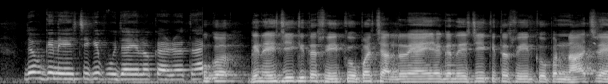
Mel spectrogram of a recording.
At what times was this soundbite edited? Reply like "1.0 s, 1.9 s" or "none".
2.0 s

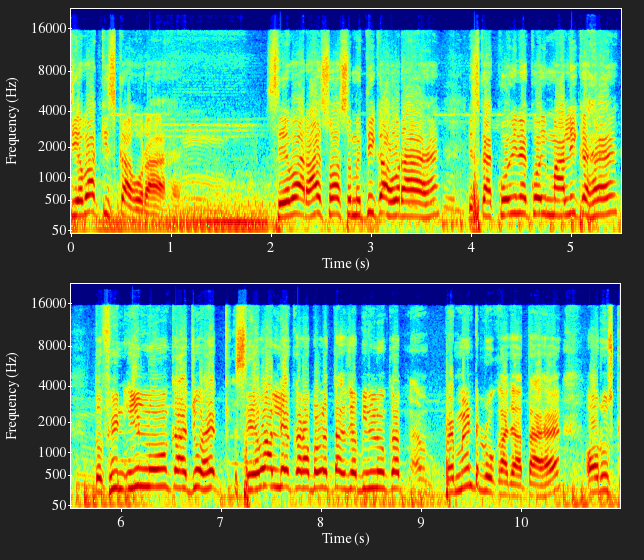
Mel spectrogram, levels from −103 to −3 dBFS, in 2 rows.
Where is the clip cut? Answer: none

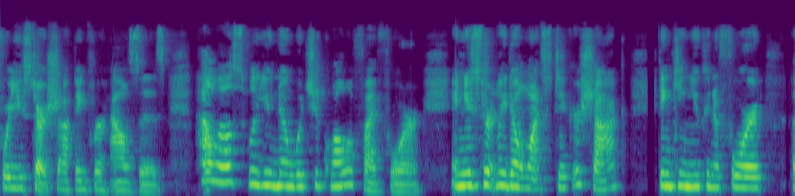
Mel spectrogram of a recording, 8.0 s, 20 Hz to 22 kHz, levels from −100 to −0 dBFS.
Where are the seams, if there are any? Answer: none

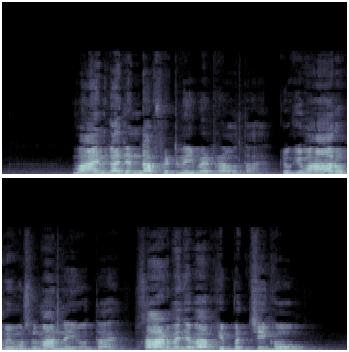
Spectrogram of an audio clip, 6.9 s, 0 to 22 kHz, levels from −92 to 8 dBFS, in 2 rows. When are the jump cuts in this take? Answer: 4.8 s

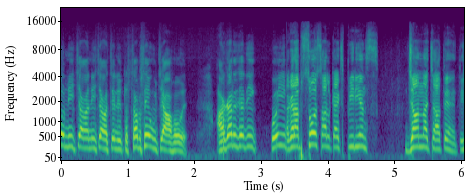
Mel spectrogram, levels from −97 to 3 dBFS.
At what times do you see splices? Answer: 3.4 s

